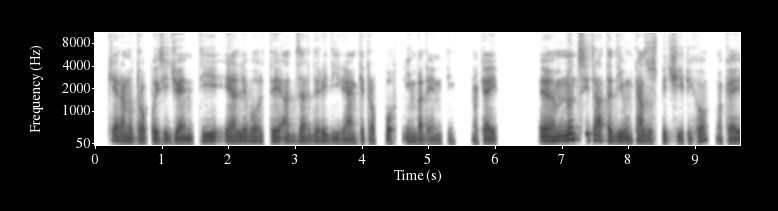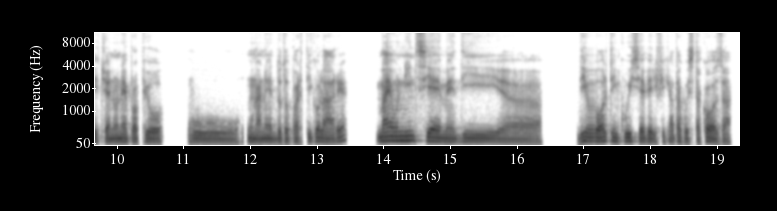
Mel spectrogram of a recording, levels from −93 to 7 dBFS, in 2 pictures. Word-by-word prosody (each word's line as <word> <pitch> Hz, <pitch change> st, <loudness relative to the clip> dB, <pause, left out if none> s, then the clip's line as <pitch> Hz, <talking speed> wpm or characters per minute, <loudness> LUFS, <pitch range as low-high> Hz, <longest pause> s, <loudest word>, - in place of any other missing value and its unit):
che -, -, -3 dB
erano 105 Hz, -6 st, +1 dB
troppo 100 Hz, +1 st, -1 dB
esigenti 100 Hz, +2 st, 0 dB
e, 110 Hz, -2 st, 0 dB
alle 105 Hz, +3 st, +1 dB
volte, 110 Hz, -1 st, -1 dB
azzarderei 105 Hz, 0 st, -2 dB
dire, 95 Hz, -2 st, -4 dB
anche 90 Hz, -1 st, -3 dB
troppo -, -, -3 dB
invadenti, 80 Hz, -6 st, -4 dB, 0.3 s
okay. 90 Hz, -1 st, 0 dB, 0.7 s
Ehm, 120 Hz, -1 st, +5 dB
non 170 Hz, +6 st, +6 dB
si 170 Hz, -1 st, -3 dB
tratta 145 Hz, -8 st, +1 dB
di 105 Hz, 0 st, 0 dB
un 105 Hz, -2 st, +1 dB
caso 95 Hz, -1 st, -1 dB
specifico, 95 Hz, -, -3 dB, 0.2 s
okay, 95 Hz, +1 st, -1 dB
cioè, 100 Hz, -, 0 dB
non 95 Hz, +1 st, +2 dB
è 105 Hz, -, +2 dB
proprio 95 Hz, -1 st, 0 dB, 0.4 s
u 90 Hz, -2 st, -1 dB
un 100 Hz, -2 st, +2 dB
aneddoto 95 Hz, 0 st, 0 dB
particolare, 105 Hz, +5 st, -1 dB, 0.5 s
ma 125 Hz, +2 st, +6 dB
è 135 Hz, -, +6 dB
un 135 Hz, 0 st, +6 dB
insieme 120 Hz, -7 st, +3 dB
di, 100 Hz, -1 st, 0 dB
ehm, 90 Hz, -1 st, -4 dB, 0.5 s
di 110 Hz, +5 st, +1 dB
volte, 115 Hz, 0 st, +3 dB
in 110 Hz, -, +1 dB
cui 115 Hz, +1 st, +2 dB
si 110 Hz, -1 st, -4 dB
è -, -, +3 dB
verificata 100 Hz, +1 st, -3 dB
questa 90 Hz, -1 st, -4 dB
cosa, 90 Hz, -6 st, +1 dB
100 Hz, 140 wpm, -23 LUFS, 95-110 Hz, 0.7 s, non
